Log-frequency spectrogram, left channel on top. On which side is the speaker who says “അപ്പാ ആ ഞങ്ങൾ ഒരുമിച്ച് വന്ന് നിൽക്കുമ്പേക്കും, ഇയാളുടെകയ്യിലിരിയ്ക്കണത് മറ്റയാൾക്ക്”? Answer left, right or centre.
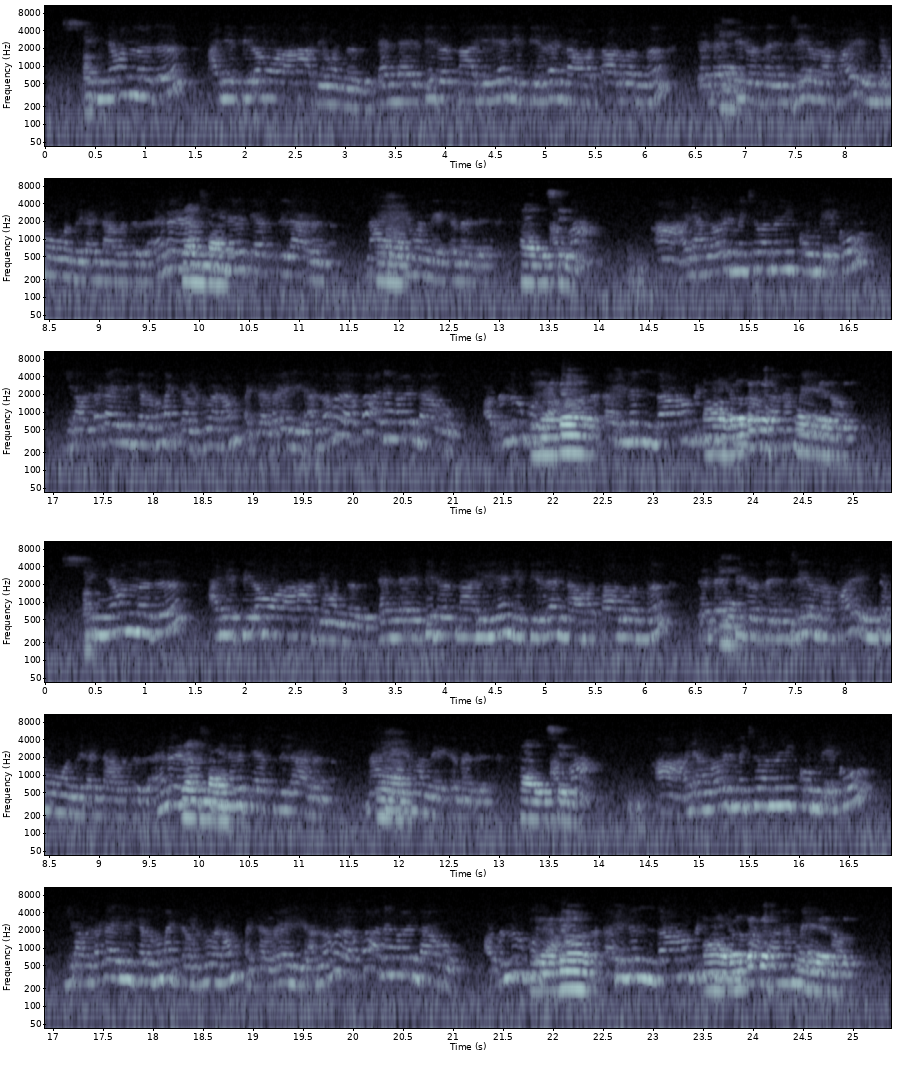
Left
